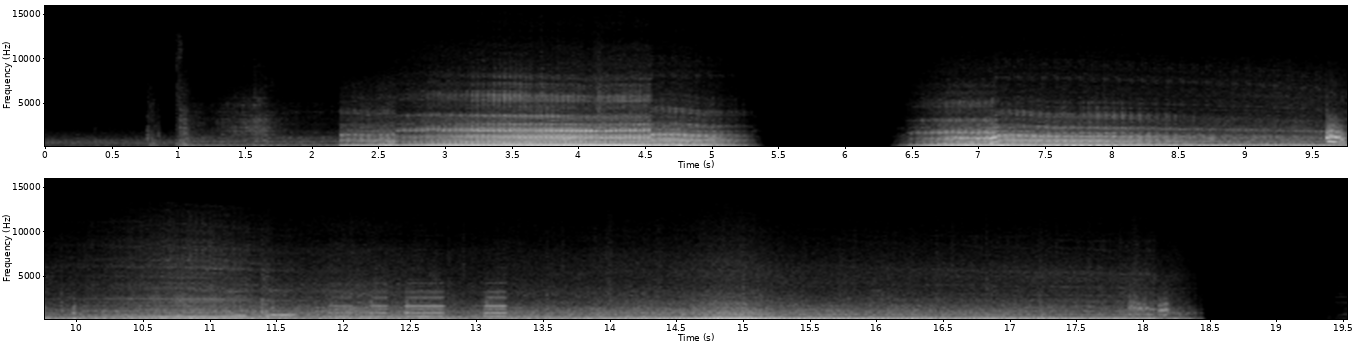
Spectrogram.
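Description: A car engine runs and revs.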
